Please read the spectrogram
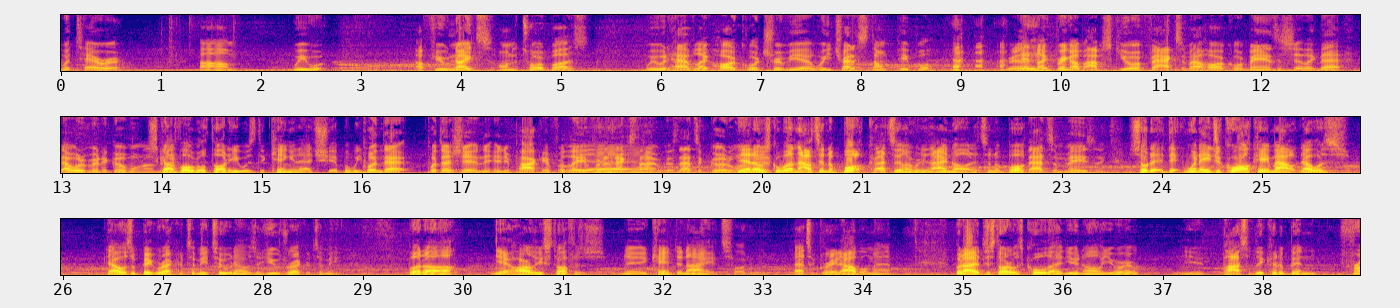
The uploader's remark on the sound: at East Coast Tsunami Fest (Recorded 9-22-17)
